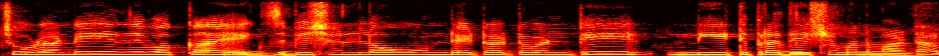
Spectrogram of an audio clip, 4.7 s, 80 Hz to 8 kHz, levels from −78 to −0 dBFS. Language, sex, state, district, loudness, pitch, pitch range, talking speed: Telugu, female, Andhra Pradesh, Anantapur, -15 LUFS, 295 Hz, 275-320 Hz, 130 wpm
